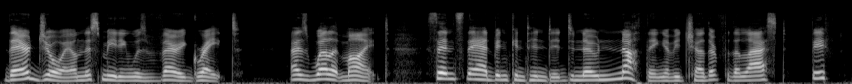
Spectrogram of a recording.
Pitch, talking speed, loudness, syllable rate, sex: 200 Hz, 195 wpm, -19 LUFS, 5.0 syllables/s, female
